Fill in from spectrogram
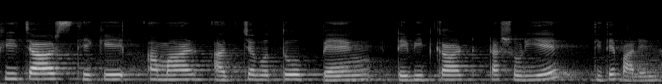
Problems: continuous background conversations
